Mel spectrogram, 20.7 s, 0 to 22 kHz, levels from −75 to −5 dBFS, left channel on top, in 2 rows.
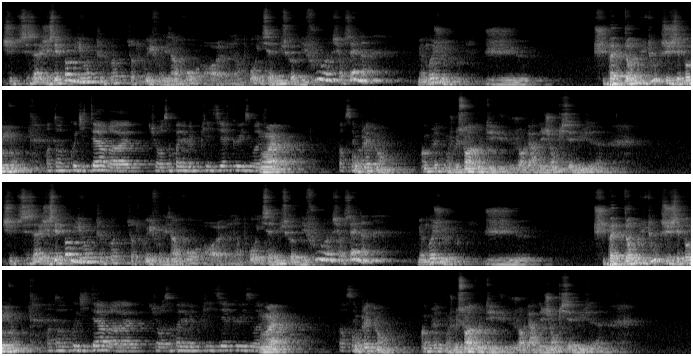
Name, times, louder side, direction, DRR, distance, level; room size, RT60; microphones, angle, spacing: voice 1, 0.0-5.7 6.2-6.7 7.2-7.9 8.9-10.9 14.2-14.5 15.6-16.1 16.6-19.7, equal, 10° right, -3 dB, 0.5 m, -26 dB
voice 2, 11.0-12.3 12.6-14.5 15.4-15.8, left 2 dB, 60° left, 1 dB, 0.5 m, -31 dB
2.7 x 2.3 x 3.7 m, 1.2 s
head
